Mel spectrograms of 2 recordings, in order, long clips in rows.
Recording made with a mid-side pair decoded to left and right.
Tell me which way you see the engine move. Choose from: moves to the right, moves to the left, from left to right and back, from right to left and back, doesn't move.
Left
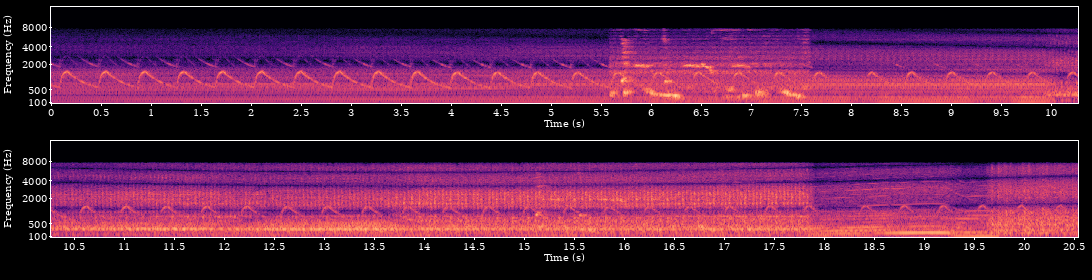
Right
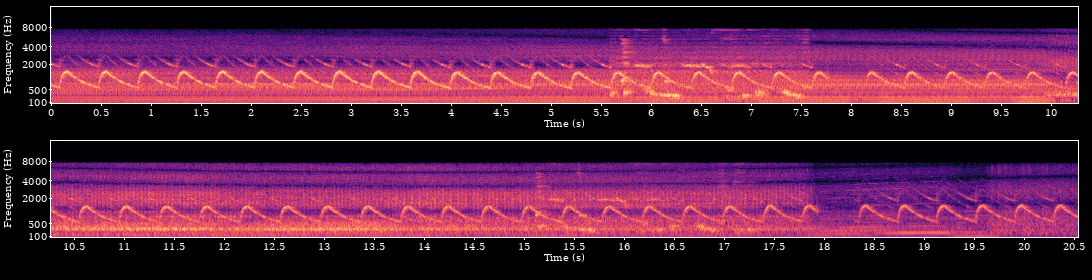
moves to the left.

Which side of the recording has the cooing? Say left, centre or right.
centre.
